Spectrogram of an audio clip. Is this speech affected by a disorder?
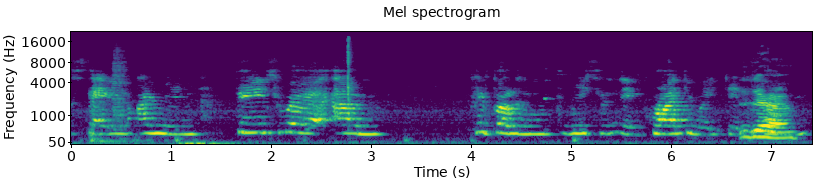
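Yes: cerebral palsy.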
